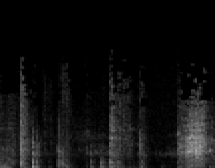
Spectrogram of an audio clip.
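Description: GraviTrax balls, just popped out of the launch pad, clattering and bouncing across a desk: a quick run of sharp clicks and knocks, the loudest about a third of a second in.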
